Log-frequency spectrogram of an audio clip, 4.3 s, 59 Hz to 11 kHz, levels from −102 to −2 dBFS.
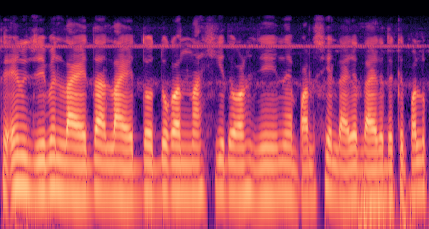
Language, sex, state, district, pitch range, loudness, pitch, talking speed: Chakma, male, Tripura, Dhalai, 125-135 Hz, -18 LUFS, 130 Hz, 225 wpm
